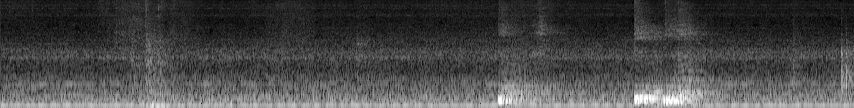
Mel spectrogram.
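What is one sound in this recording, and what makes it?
Metal trays clatter and bang on a counter.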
